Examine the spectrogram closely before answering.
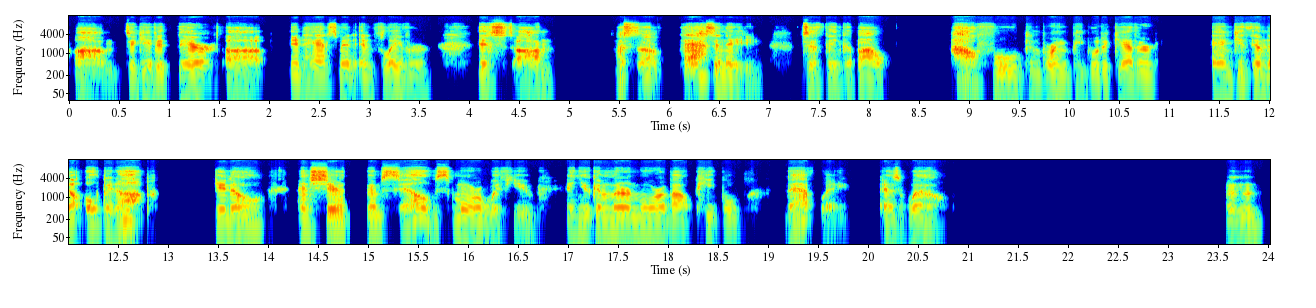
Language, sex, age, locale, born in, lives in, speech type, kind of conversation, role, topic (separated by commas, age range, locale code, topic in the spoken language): English, male, 55-59, en-US, United States, United States, conversation, podcast, guest, Why do shared meals play such an important role in connecting people?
